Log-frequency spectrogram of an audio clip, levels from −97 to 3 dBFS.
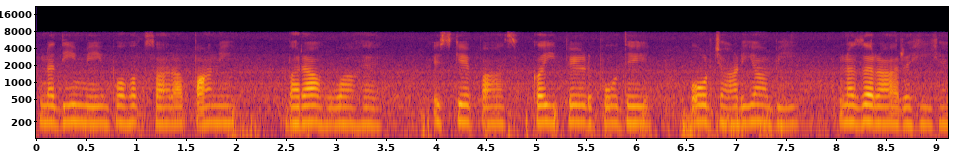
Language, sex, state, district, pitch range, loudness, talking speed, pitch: Hindi, female, Haryana, Jhajjar, 185-195 Hz, -21 LUFS, 130 wpm, 190 Hz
